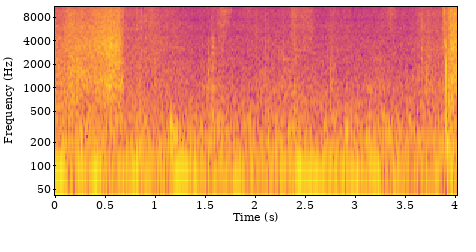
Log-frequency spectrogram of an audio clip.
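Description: Metal parts clink and scrape softly as a hand fits a hub.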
